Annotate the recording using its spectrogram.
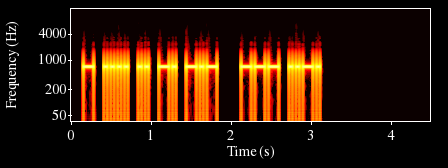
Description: Morse code, heard as a keyed tone, about 28 wpm, 700 Hz. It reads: THINK OF
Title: Sets of 5 Words Encore2 28wpm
